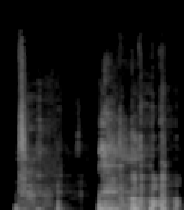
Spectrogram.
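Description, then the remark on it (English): Two loud coughing fits, each a rough, raspy burst followed by a short break, with no talking around them. “I'm like coughing now.”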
